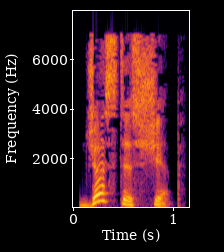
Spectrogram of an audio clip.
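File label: "justiceship", British English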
